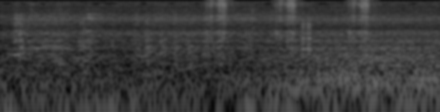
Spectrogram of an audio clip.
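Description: Near silence: faint background hiss with three faint short clicks in the second half.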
